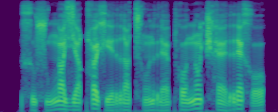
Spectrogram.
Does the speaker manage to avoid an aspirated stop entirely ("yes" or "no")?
no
